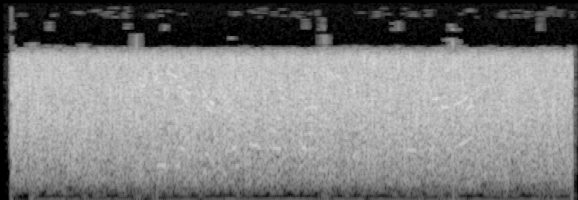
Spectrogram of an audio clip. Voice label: CQ DX, 6m; D4C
